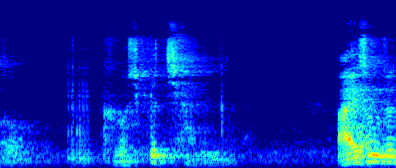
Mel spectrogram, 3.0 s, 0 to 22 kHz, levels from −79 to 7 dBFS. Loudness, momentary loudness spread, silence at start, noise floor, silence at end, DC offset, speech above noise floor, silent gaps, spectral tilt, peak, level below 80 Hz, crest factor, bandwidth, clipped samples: -29 LUFS; 26 LU; 0 s; -60 dBFS; 0 s; under 0.1%; 34 dB; none; -4 dB/octave; -10 dBFS; -66 dBFS; 20 dB; 14 kHz; under 0.1%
